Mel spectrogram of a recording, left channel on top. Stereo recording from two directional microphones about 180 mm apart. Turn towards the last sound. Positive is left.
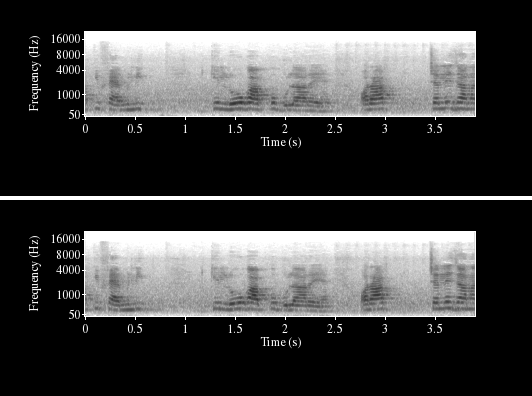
turn(degrees=-50)  # may be behind; listen again after turning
